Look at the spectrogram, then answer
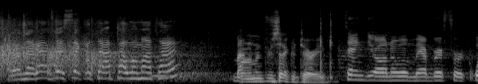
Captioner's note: some Applause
